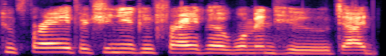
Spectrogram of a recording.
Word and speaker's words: Giuffre: Giuffre, Virginia Giuffre, the woman who allegedly died by suicide after the Trump, Jeffrey Epstein's files.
